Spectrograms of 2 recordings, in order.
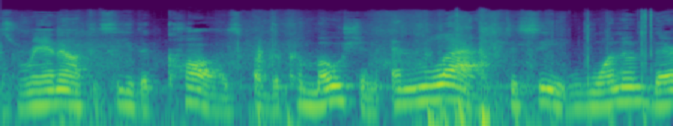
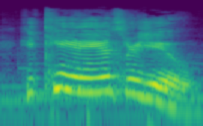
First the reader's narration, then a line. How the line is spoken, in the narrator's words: shouted Amy ... defiantly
